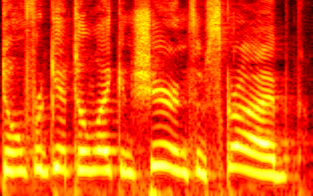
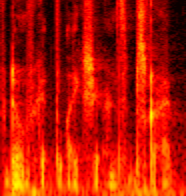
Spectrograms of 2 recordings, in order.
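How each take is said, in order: First: It imitates a millennial YouTuber's sign-off. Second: It is said sincerely in his own voice.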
